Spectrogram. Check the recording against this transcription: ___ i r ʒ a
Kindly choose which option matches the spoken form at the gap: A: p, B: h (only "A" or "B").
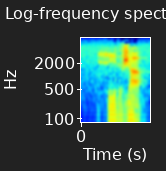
B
